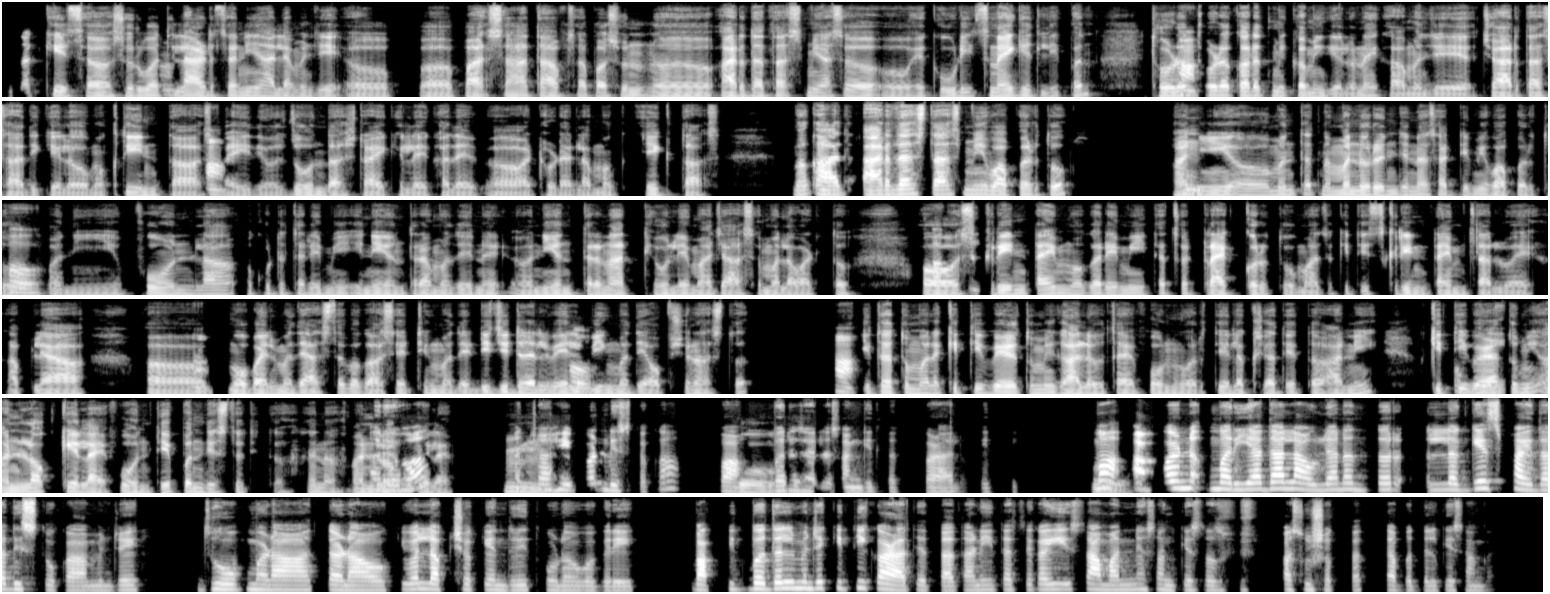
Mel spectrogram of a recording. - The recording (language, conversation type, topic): Marathi, podcast, सोशल मीडियावर वेळेची मर्यादा घालण्याबद्दल तुमचे मत काय आहे?
- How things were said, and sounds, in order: "तासापासून" said as "तापसापासून"; in English: "ट्रॅक"; in English: "अनलॉक"; other background noise; in English: "अनलॉक"; tapping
